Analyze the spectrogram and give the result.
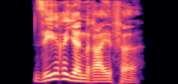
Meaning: inflection of serienreif: 1. strong/mixed nominative/accusative feminine singular 2. strong nominative/accusative plural 3. weak nominative all-gender singular
- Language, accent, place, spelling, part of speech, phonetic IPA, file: German, Germany, Berlin, serienreife, adjective, [ˈzeːʁiənˌʁaɪ̯fə], De-serienreife.ogg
